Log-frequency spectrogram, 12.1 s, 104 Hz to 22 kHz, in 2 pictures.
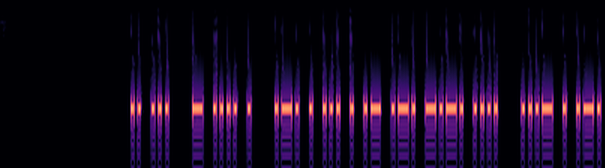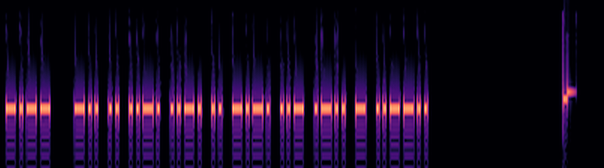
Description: Morse code, heard as a keyed tone, about 36 wpm, 700 Hz. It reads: IS THE RESEARCH VERY DIFFICULT?
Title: Sentences from Top 1000 Words - Review Part 4 - 35wpm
